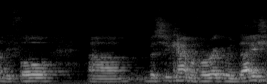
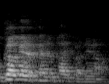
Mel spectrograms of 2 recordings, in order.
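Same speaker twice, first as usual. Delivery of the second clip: quick, louder order; firm command; 5 dB louder, much faster than usual. Shown as a demonstration. Teacher's second version of the order, firm. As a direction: fire off the instruction. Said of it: "let's say, for example".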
